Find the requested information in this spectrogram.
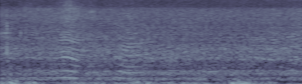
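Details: Swarm-caught honey bee colony in a new Langstroth or Warre hive, inspected while being given resources from stronger hives; a dense, even drone of many bees with faint wavering tones above it and low rumbling beneath.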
